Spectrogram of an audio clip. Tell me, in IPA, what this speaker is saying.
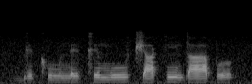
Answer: ɡ͡b ɪ˨ kʰ uː˨ n ɾ ɪ˨ kʰ ɪ˦ m uː˦ t͡ʃ a˨ k ĩ˦ d aː˨˦ p ʊ˨

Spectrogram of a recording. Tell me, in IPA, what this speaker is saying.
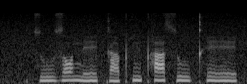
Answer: t͡s uː˨ z ɔ˦ n eː˨ k a˨ pʰ ĩ˦ pʰ a˦ s uː˨ kʰ eː˨

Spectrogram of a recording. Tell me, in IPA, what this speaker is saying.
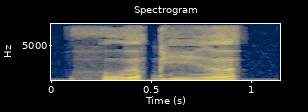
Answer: h u˨˩˦ ə̯ ɓ i˨˩˦ ə̯

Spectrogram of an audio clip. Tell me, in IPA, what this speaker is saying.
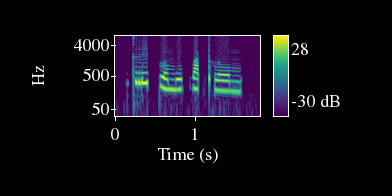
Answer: t r i˥˩ t̚ p l o˧ m w u˦˥ k̚ w a˥˩ k̚ pʰ l o˨˩ m

